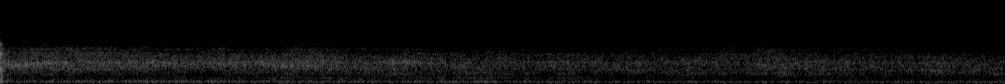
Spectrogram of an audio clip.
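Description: Faint, steady outdoor background noise, a soft hiss with a low hum under it, slowly fading over the stretch.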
